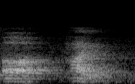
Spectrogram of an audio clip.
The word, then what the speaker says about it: Ahayah: The pronunciation is Ahayah in the ancient Phoenician.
